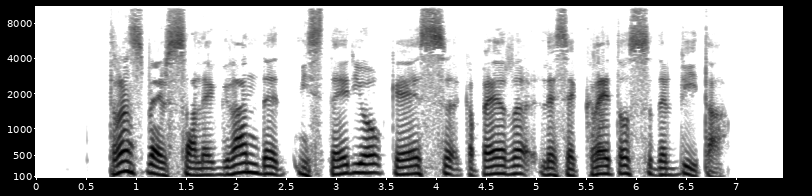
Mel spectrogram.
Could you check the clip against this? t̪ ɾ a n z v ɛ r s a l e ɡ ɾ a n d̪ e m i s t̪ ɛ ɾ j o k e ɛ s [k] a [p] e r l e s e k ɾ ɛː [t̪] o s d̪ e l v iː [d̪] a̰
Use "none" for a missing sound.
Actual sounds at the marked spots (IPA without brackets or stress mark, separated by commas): k, p, t̪, t̪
